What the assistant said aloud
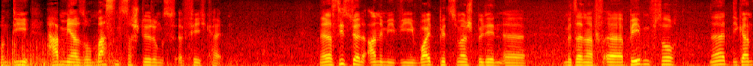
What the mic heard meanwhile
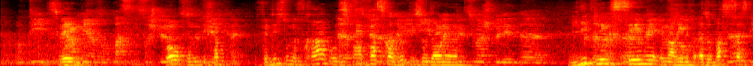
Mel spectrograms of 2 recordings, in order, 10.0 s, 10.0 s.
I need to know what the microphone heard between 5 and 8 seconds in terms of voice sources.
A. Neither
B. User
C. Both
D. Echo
C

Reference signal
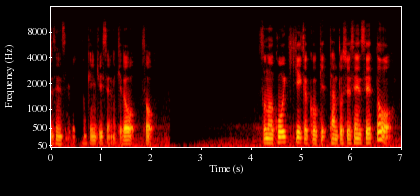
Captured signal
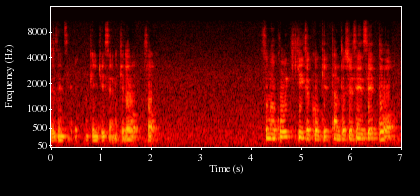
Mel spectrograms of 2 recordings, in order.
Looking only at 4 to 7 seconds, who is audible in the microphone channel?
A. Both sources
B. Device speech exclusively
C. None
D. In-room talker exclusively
B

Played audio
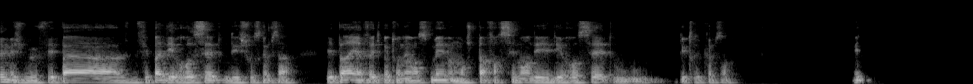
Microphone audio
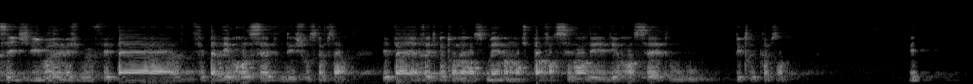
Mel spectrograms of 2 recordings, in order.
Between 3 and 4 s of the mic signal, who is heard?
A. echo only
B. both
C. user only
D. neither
A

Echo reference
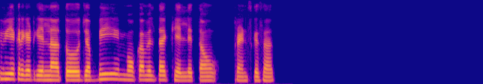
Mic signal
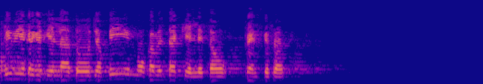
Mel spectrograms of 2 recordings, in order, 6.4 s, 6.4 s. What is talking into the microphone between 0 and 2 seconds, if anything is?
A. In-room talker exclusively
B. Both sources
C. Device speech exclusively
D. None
C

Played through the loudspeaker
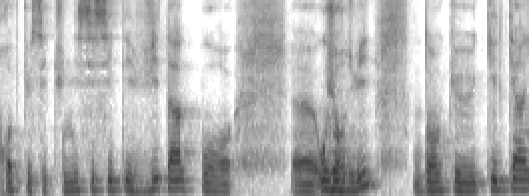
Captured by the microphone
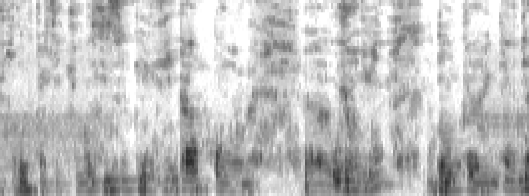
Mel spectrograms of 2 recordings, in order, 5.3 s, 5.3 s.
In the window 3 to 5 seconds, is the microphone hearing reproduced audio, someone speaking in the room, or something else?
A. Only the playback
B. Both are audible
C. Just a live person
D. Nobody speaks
A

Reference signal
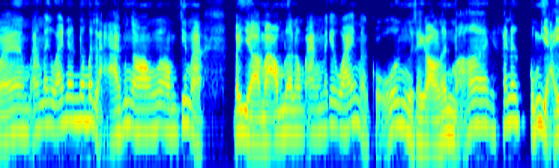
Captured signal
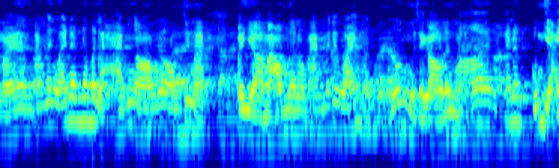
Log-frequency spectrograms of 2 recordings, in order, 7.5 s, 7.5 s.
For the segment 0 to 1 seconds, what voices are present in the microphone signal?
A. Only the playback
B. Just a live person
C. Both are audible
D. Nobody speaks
A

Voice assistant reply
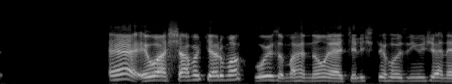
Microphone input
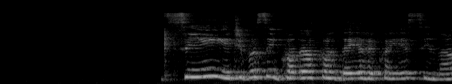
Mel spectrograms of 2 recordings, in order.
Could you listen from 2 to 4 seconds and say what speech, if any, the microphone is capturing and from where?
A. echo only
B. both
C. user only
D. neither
C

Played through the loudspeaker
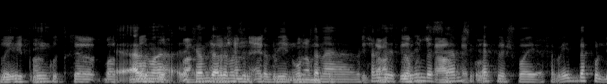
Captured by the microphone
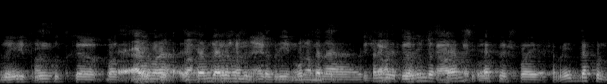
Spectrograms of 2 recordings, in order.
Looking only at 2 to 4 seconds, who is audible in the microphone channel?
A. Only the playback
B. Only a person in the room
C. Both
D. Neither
A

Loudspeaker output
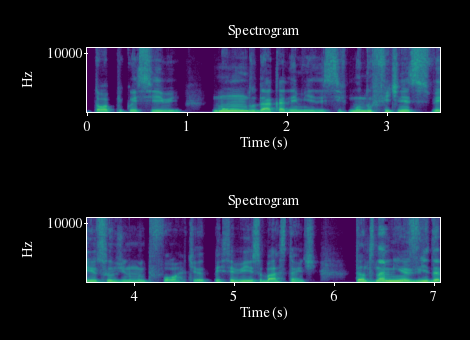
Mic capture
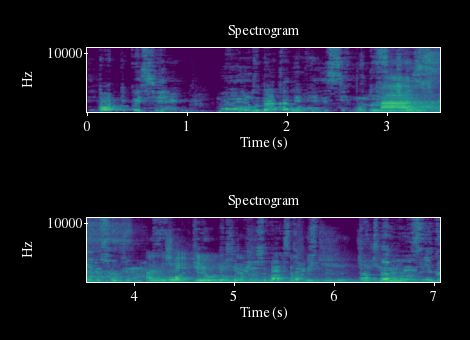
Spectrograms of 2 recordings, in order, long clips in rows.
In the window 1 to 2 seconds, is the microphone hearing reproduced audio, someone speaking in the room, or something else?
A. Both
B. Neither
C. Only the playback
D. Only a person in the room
C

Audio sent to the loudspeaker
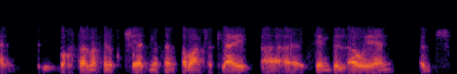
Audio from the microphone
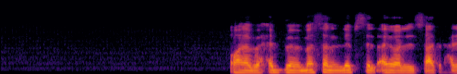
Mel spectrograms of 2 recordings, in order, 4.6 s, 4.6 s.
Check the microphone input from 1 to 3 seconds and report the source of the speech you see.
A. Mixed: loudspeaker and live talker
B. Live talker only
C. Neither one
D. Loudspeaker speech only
B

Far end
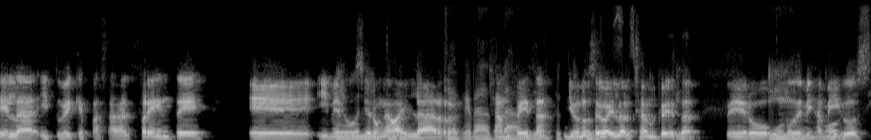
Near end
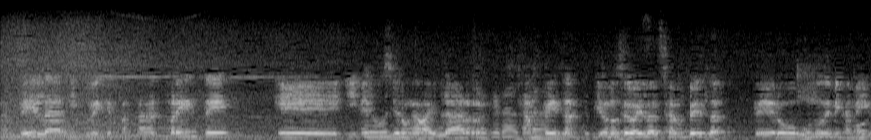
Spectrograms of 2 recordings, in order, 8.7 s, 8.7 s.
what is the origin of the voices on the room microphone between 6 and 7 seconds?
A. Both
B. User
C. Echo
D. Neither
C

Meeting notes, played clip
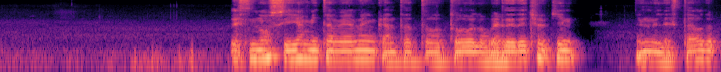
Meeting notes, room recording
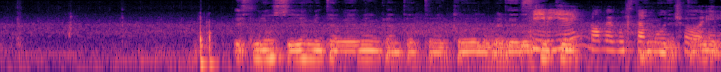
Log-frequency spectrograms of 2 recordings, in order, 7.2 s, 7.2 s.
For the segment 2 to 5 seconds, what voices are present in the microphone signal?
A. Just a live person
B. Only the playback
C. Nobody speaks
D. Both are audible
B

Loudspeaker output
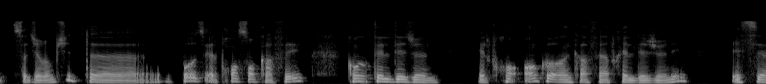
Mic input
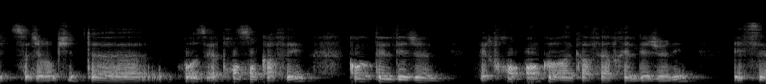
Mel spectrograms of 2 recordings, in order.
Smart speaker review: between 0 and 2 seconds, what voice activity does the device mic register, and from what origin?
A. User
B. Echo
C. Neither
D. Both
B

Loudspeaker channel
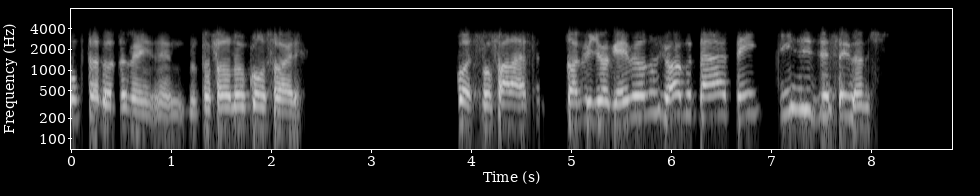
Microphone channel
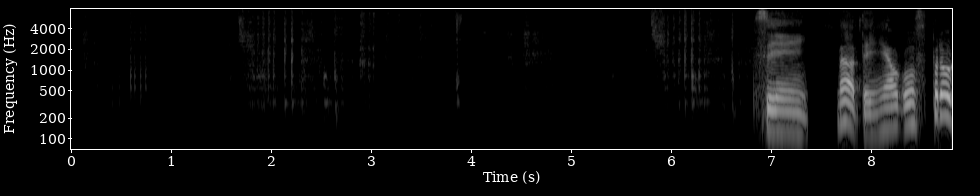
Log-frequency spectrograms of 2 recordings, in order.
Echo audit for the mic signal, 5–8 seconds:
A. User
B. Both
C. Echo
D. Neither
A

